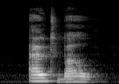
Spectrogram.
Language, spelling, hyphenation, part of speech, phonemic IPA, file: Dutch, uitbouw, uit‧bouw, noun / verb, /ˈœydbɑu/, Nl-uitbouw.ogg
- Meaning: annex, extension to a building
